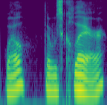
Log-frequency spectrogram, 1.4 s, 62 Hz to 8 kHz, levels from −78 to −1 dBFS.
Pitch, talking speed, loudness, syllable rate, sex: 125 Hz, 170 wpm, -16 LUFS, 5.6 syllables/s, male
